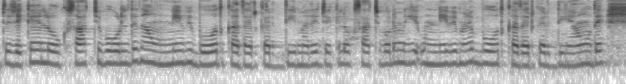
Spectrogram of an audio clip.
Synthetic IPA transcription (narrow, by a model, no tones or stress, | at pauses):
t̪ed͡ʒeːkẽloːksət͡ʃboːld̪eːt̪ãːʊnːẽːʋiːbɔːt̪kəd̪əɾkəɾd̪iːməɾed͡ʒeːkeːloːksətːt͡ʃboːleːmẽːkiʊnːẽːʋiːməɾebɔːt̪kəd̪əɾkəɾd̪iːãːd̪eː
